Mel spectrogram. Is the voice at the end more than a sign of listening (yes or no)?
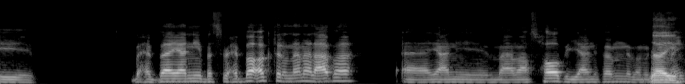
yes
